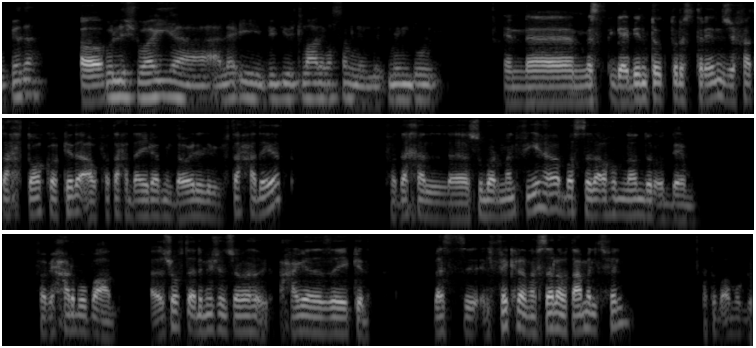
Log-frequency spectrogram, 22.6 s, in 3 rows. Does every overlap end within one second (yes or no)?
yes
